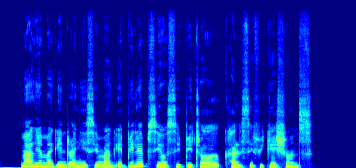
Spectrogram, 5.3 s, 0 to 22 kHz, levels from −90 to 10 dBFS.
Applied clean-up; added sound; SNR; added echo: neural mask model DeepFilterNet 3.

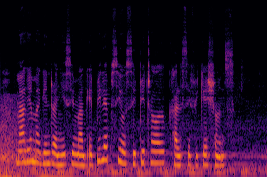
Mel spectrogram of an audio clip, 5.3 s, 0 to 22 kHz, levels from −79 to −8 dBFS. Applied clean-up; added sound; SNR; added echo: none; Explosion; 13 dB; none.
